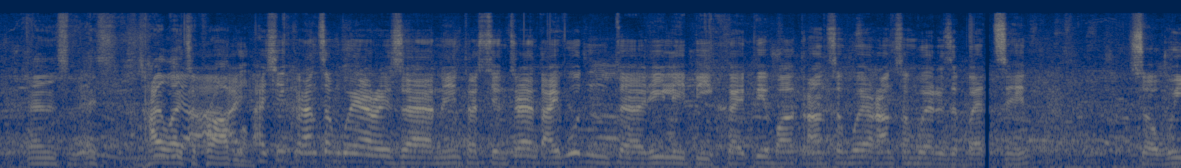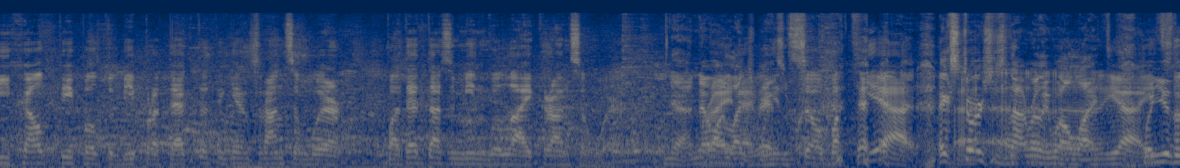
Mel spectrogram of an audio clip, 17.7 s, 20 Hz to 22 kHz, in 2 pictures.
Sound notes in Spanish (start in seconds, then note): 14.8 risas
